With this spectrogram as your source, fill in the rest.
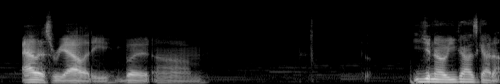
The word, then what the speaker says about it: Atlas Reality: One thing I know about Atlas Reality, yes, I said it right this time. I don't know why I always say Atlas Realty, but Atlas Reality.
